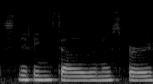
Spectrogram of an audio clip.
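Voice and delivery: ordinary delivery, nothing marked

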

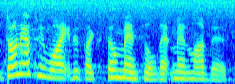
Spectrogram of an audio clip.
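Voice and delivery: normal talking voice

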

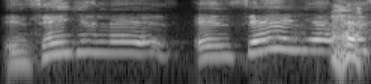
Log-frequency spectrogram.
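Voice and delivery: very high, slow, drawn-out cheer; excited fan yell. Retold or imitated. Excited fan urging the goalkeeper as he jumps, high drawn-out yell. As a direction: stretch each word out like a thrilled fan. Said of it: "el señor empieza".

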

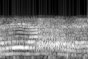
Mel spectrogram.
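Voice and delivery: loud call to a teammate. Real, not acted. Teammate calling out in game.

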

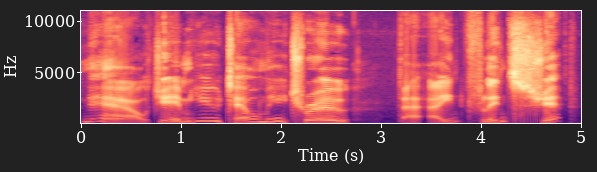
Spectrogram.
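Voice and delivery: slow, high, stretched-out warning; threatening castaway. A narrator's reading. Castaway demanding truth from Jim, threatening. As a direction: demand the truth slowly, pitch climbing. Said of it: "threateningly before my eyes".

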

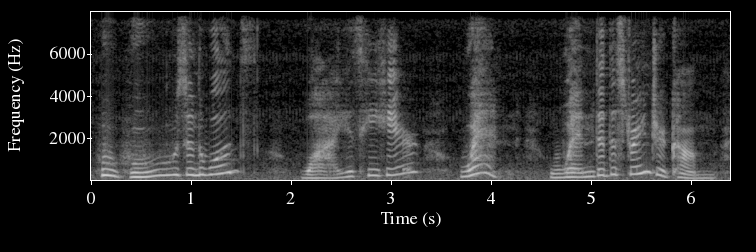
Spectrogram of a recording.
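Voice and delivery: high, loud hooting owl voice; curious owl. Acted. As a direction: hoot out anxious questions like an owl. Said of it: "asked the owl of many questions".

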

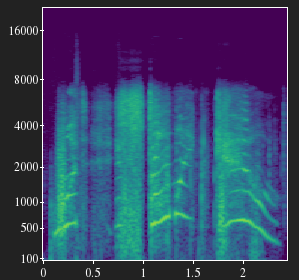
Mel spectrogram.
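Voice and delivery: high, loud indignant shout; mock outrage. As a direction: cry foul, high and loud. Outraged at stolen kill.

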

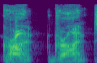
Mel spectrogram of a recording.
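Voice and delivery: low-pitched boar voice; grunting boar. A narrator's reading. Wild Boar joining the sneezing contest, low grunting voice. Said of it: "said Wild Boar".

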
